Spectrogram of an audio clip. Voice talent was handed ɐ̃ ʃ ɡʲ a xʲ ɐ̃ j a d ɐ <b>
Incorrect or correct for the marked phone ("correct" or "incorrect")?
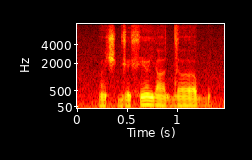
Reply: correct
